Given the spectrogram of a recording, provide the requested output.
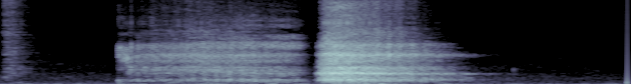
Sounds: Sigh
